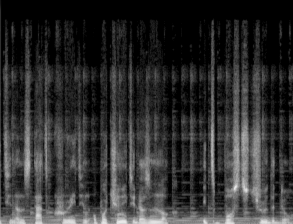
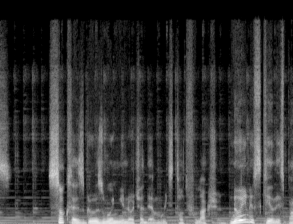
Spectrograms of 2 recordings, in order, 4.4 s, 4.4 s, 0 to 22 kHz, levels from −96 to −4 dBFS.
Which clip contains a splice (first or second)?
second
